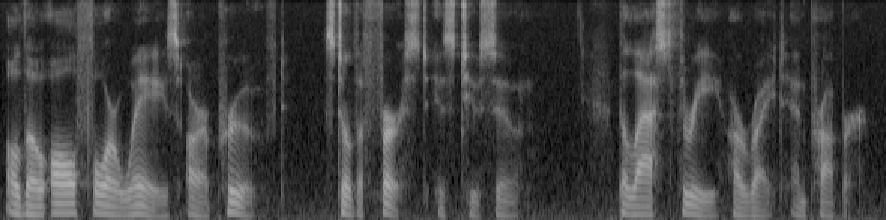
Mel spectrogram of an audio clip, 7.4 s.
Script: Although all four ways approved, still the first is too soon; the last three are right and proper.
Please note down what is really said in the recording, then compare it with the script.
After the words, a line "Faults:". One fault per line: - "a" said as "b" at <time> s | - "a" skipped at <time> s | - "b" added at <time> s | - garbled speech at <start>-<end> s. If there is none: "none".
Although all four ways are approved, still the first is too soon; the last three are right and proper.
Faults:
- "are" added at 1.5 s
